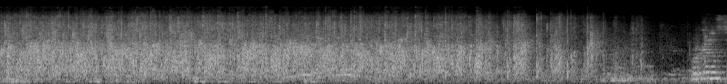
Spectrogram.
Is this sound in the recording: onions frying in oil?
no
